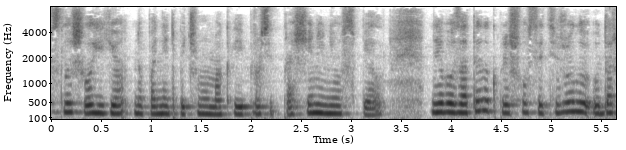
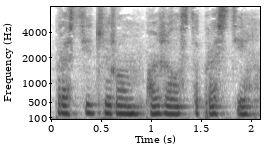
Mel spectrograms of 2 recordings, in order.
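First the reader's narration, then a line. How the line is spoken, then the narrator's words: Quiet. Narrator (Russian): тихо проговорила Элейн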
